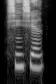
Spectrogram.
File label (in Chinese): "新鲜", Chinese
